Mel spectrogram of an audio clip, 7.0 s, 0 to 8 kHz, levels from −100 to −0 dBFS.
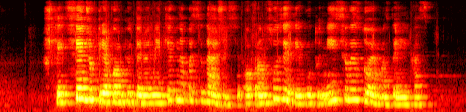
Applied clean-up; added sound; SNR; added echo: neural separator model SepFormer DNS4.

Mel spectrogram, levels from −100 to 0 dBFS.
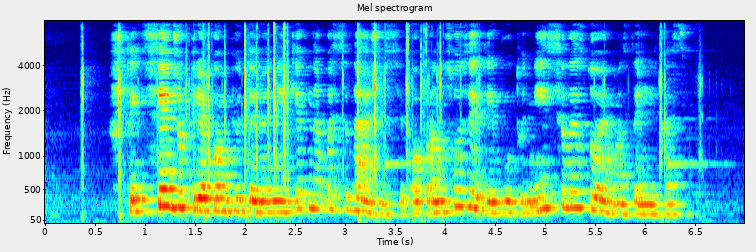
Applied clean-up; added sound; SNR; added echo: none; Computer keyboard; 16 dB; reverberation time 0.5 s.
